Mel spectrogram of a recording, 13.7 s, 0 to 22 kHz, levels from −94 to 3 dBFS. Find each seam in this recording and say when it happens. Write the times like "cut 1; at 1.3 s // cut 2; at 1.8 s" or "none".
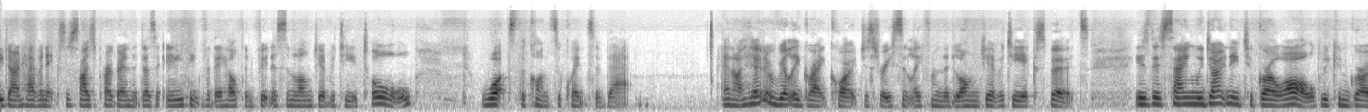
none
